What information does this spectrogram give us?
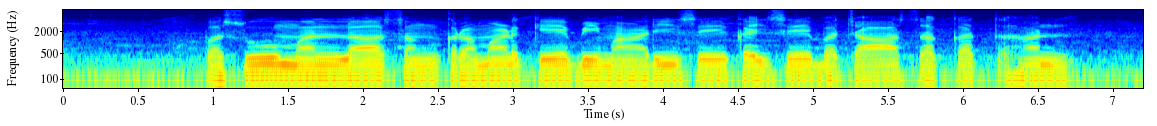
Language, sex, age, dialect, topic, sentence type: Chhattisgarhi, male, 41-45, Western/Budati/Khatahi, agriculture, question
